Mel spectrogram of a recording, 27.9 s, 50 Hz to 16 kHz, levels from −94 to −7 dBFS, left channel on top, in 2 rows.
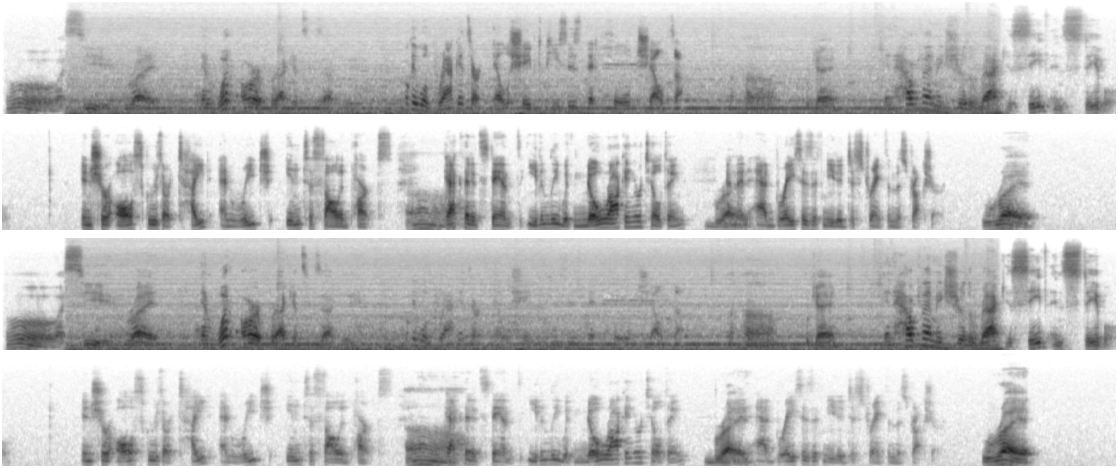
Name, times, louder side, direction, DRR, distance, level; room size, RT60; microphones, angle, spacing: voice 1, 0.0-2.0 2.5-4.5 9.1-9.7 10.1-10.5 11.0-13.9 19.0-19.6 22.7-23.3 26.2-26.8, right 5 dB, 65° right, 0.4 m, -31 dB
sound 1, 0.8-12.5, right 2 dB, 90° right, 0.8 m, -35 dB
voice 2, 5.0-8.5 14.9-19.0 19.5-22.5 23.0-25.6, left 8 dB, 90° left, 0.3 m, -35 dB
3.1 x 2.8 x 4.5 m
head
